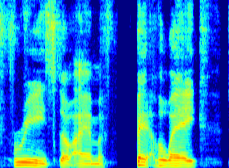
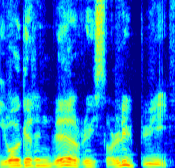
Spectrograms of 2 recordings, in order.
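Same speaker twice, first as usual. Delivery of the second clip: slow, drawn-out, lulling hypnotist voice. Joking about reading like a hypnotist: hypnotist voice. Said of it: "like a hypnotist".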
